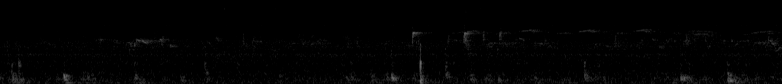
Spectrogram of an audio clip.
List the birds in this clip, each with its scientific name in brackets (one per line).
Little Bee-eater (Merops pusillus)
